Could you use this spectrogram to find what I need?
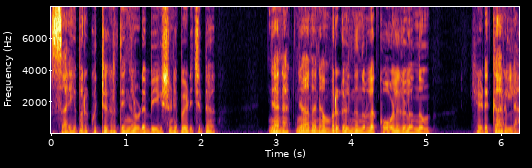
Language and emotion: Malayalam, fearful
